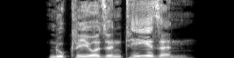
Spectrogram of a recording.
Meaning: plural of Nukleosynthese
- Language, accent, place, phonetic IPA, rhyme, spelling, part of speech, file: German, Germany, Berlin, [nukleozʏnˈteːzn̩], -eːzn̩, Nukleosynthesen, noun, De-Nukleosynthesen.ogg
